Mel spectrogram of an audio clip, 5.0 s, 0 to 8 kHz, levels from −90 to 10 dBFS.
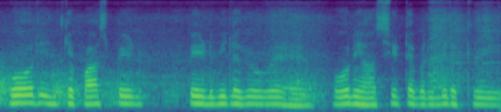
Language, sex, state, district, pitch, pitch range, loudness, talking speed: Hindi, male, Uttar Pradesh, Saharanpur, 145 Hz, 140-155 Hz, -16 LUFS, 165 wpm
